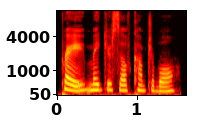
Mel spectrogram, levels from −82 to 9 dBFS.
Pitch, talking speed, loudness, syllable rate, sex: 210 Hz, 150 wpm, -20 LUFS, 5.6 syllables/s, female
